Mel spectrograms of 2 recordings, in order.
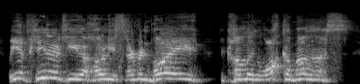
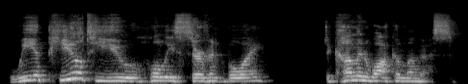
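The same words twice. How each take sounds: First: It is said in an imitated Irish accent. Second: It is said in the speaker's plain accent.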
